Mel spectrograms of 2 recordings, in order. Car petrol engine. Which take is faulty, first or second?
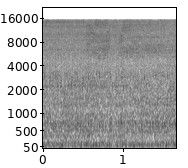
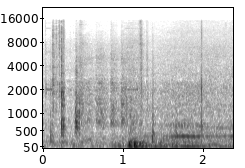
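first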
